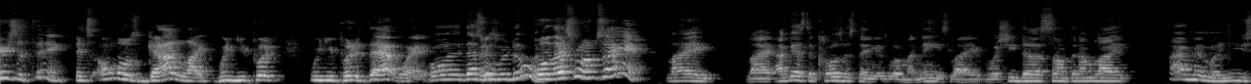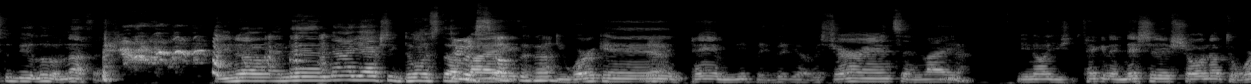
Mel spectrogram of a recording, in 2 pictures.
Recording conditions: poor sound quality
